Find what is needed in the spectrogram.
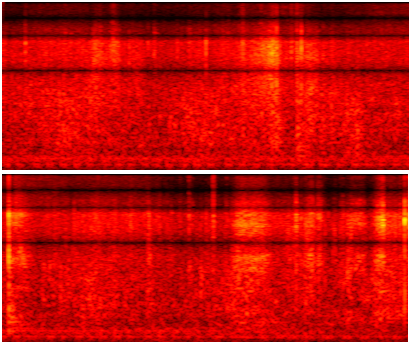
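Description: Wind buffeting the microphone over open water, with a low steady hum underneath and a few short knocks, the sharpest about halfway through.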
